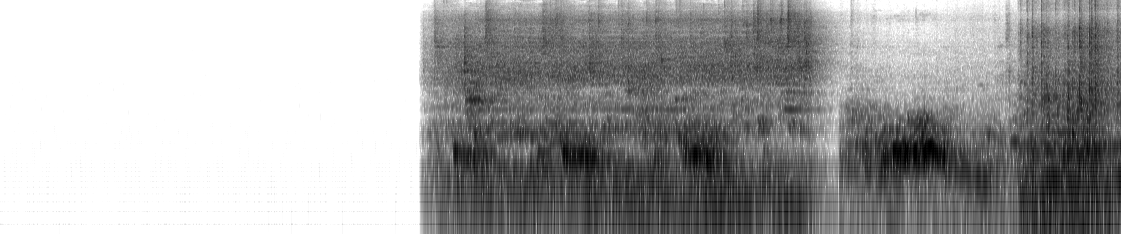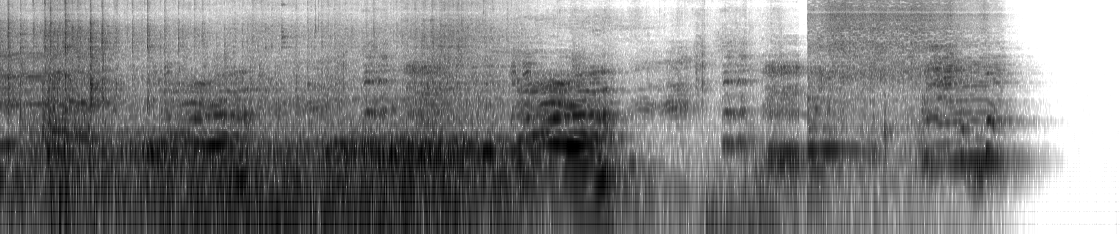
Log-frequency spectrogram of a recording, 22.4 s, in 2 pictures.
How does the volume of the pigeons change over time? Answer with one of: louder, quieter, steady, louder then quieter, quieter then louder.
steady.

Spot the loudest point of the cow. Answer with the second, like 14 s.
17 s.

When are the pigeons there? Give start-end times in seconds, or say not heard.
4.2-16.7.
